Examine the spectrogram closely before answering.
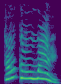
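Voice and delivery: put-on very high, loud child's cry; pleading child. A narrator's reading. Child shaking Wallace awake, high pleading cry. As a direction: plead loudly as a small girl.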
